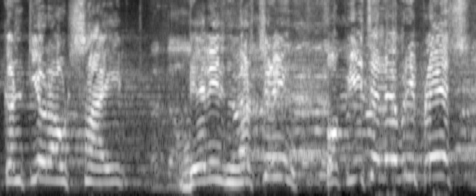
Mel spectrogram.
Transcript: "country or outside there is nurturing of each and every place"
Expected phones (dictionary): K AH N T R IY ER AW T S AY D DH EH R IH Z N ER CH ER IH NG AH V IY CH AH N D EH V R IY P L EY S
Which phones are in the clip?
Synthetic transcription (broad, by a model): K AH N T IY ER AW T S AY D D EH R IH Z N ER CH ER IH NG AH P IY CH AH N D EH V R IY P L EY S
